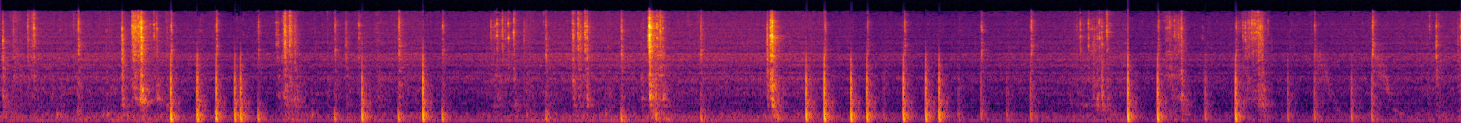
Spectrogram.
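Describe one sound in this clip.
Organ notes play in short plucked, percussive bursts.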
